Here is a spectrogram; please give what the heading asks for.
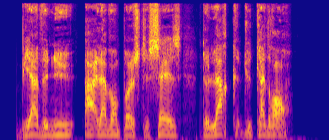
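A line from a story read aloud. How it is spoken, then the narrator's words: Booming recorded voice. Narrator (French): tonna la voix enregistrée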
